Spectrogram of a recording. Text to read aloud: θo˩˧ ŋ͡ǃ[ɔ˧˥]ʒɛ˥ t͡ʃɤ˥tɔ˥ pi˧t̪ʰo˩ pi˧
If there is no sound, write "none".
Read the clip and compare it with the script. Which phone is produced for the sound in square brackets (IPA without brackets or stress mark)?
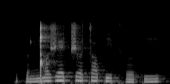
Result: ɔ˧˥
